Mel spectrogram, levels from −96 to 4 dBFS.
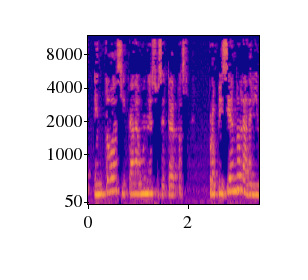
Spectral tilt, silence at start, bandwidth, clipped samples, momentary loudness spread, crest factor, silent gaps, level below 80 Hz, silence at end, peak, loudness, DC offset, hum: -3.5 dB/octave; 0 s; 11.5 kHz; under 0.1%; 11 LU; 16 dB; none; -60 dBFS; 0 s; -8 dBFS; -24 LUFS; under 0.1%; none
